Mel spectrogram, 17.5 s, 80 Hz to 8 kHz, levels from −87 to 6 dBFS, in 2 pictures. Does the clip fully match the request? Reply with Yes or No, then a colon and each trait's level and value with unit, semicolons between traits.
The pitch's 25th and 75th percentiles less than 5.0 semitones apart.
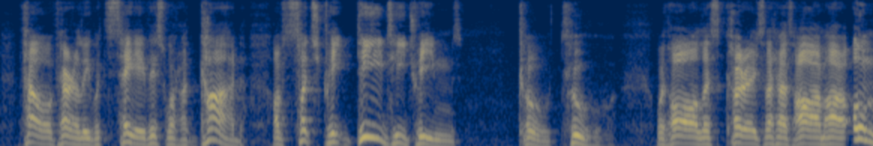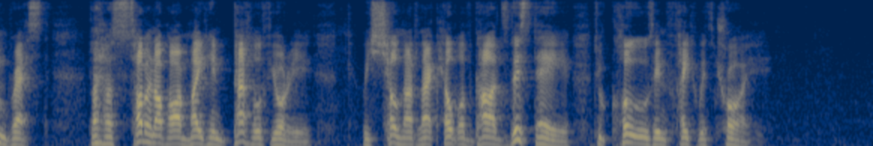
Yes: average, 3.4 semitones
